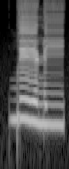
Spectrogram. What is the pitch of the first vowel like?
falling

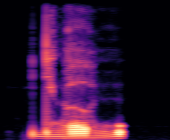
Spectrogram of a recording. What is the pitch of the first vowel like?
falling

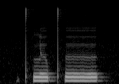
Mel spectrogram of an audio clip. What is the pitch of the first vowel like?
high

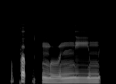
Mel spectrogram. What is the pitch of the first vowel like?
high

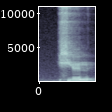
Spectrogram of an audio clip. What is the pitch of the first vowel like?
high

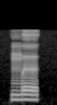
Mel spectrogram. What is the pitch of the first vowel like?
low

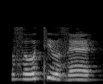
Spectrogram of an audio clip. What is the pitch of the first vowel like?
rising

